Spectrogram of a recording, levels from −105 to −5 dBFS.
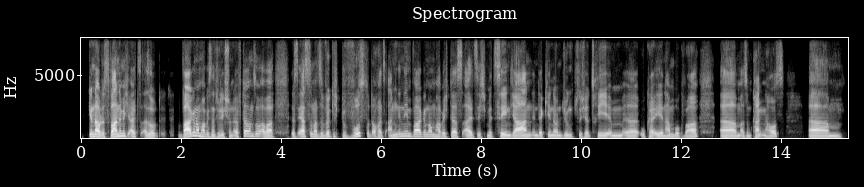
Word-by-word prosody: Genau, 165 -1 +7
das 130 +2 -4
war 150 +2 +9
nämlich 190 -1 0
als 155 0 -1
also, 130 -1 0
d - - -24
d - - -25 0.3
wahrgenommen 170 - +7
habe 160 -2 -1
ich‘s 140 - -8
natürlich 135 -2 -4
schon 110 -2 -7
öfter 170 - 0
und 185 - -5
so, 190 +1 -3
aber 135 -1 +2 0.3
das 130 -3 -6
1. 155 +4 +2
Mal 155 -3 -2
so 130 -1 -7
wirklich 155 0 -4
bewusst 120 - -1
und 155 - -7
auch 130 - -4
als 125 -3 -4
angenehm 175 +9 -4
wahrgenommen 160 -4 +1
habe 140 0 -2
ich 125 - -13
das, 125 -2 -1
als 120 +1 0
ich 120 -2 -9
mit 115 -1 -5
10 130 -1 +1
Jahren 125 +4 +3
in 125 - -5
der 120 -1 -1
Kinder 130 +2 -3
und 115 -3 -6
Jugendpsychiatrie 125 -1 -4
im, 115 -1 -2
äh, 110 -2 -1
UKE 115 -2 -2
in 110 -2 -1
Hamburg 110 - -4
war, 95 - +1 0.4
ähm, 110 -1 +2
also 105 -1 -6
im 95 - -11
Krankenhaus. 125 -5 -2 0.5
Ähm, 105 -3 +1
130 Hz, 205 wpm, -24 LUFS, 115-150 Hz, 0.5 s, war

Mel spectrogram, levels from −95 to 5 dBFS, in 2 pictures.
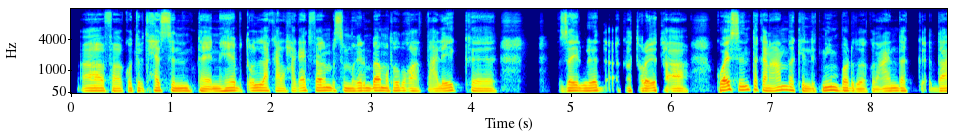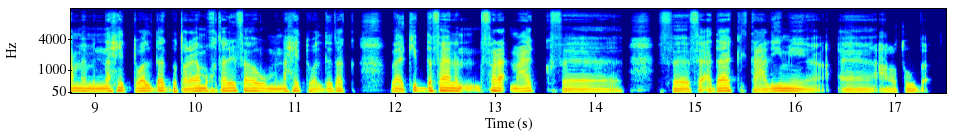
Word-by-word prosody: آه، 115 +1 +2
فكنت 115 +1 -2
بتحس 115 +2 +1
إن 110 -1 +4
أنت 110 +1 0
إن 105 0 +3
هي 120 +3 +4
بتقول 120 +2 +1
لك 120 -1 0
على 110 -2 -1
حاجات 115 +4 -2
فعلًا، 125 0 +3
بس 120 0 -1
من 110 -1 +2
غير 115 +1 +2
بقى 120 +1 +4
ما 115 - +3
تضغط 110 -4 -2
عليك 115 +5 -1 0.8
زي 120 +4 +4
الوالد، 115 0 +3 0.2
كانت 110 -1 -5
طريقتها 110 -2 +1 0.3
كويس 150 +4 +6
إن 150 - +4
أنت 165 +1 +1
كان 120 -6 +2
عندك 135 +1 +1
الاتنين 120 +6 +2
برضه، 110 -6 +1
يكون 95 -1 -4
عندك 110 +3 -1
دعم 110 +2 0
من 105 -2 0
ناحية 105 +2 0
والدك 110 +1 +1
بطريقة 100 +3 0
مُختلفة، 110 +1 0
ومن 105 -2 -1
ناحية 110 +1 -1
والدتك، 100 +2 -3 0.4
وأكيد 105 +3 -1
ده 115 - +2
فعلًا 115 -2 +2
فرق 120 -1 +1
معاك 105 +2 -2
ف 110 -3 -7 1.2
في 95 - -9
أدائك 115 +4 0
التعليمي 100 -1 -1 0.6
على 95 0 -5
طول 100 -1 -3
بقى. 95 - -11
110 Hz, 180 wpm, -24 LUFS, 105-120 Hz, 1.2 s, كويس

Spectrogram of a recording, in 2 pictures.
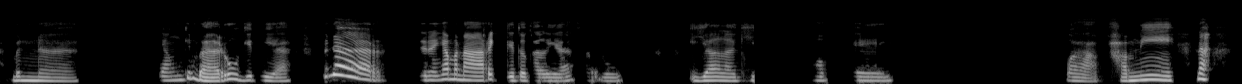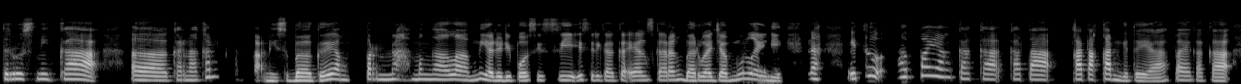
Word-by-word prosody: Bener. 175 -4 -1 0.9
Yang 190 -1 -4
mungkin 210 +8 -3
baru 165 +5 +3 0.2
gitu 190 -1 -6
ya? 160 - -5 0.4
Bener, 365 - +5 0.5
jadinya 200 +4 0
menarik 200 +1 +3
gitu 180 0 -1
kali 165 0 -5
ya, 160 - -5 0.2
seru. 180 -2 -15 0.9
Iya 175 +1 0
lagi, 170 +1 -6 0.6
oke. 185 0 -13 2.1
Wah 165 -4 -5
paham 170 0 -3
nih 210 -2 +3 0.2
nah, 250 -2 +5 0.3
terus 245 0 +1
nih 245 -2 -1
Kak, 240 -2 +6 0.4
eee, 200 -2 +4
karena 205 -1 -2
kan 345 0 0 0.2
Kakak 205 -4 -5
nih 160 - -2
sebagai 180 +2 +3
yang 225 -3 0 0.2
pernah 235 -1 0
mengalami 225 -1 +2
ada 185 -1 +5
di 185 - +1
posisi 195 +1 -1
istri 200 0 -3
Kakak 185 -2 -2
yang 195 +1 +1
sekarang 200 +1 0
baru 180 0 +3
aja 180 0 +3
mulai 225 +1 0
nih 165 -3 -1 0.3
nah 255 -1 +2 0.3
itu 270 +10 -1 0.3
apa 345 +4 -2
yang 360 -3 0
Kakak 255 -3 -3
kata 230 -3 0 0.2
katakan 235 -1 +4
gitu 170 -1 -2
ya, 155 +3 -1
apa 195 - -8
yang - - -12
Kakak 170 -2 +2
200 Hz, 135 wpm, -23 LUFS, 180-235 Hz, 2.1 s, Kak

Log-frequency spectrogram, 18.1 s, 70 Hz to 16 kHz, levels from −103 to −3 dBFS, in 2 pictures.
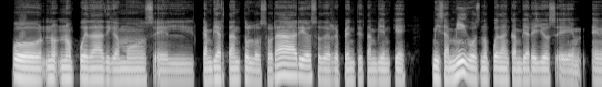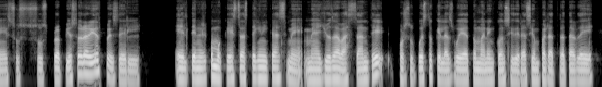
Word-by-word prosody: por 120 -4 +6
no 125 -1 +2
no 125 0 +1
pueda, 120 -1 +2
digamos, 110 0 -1
el 100 0 -4
cambiar 115 +2 +1
tanto 115 0 0
los 105 0 -3
horarios 140 0 +3
o 110 - 0
de 110 - +1
repente 110 0 -3
también 105 0 -2
que 105 -2 -3 0.3
mis 125 -3 +1
amigos 125 0 +4
no 115 -2 0
puedan 115 -1 +1
cambiar 110 0 -1
ellos, 110 0 0
em, 100 -2 -2 0.2
eh, 105 0 -3
sus 110 - -11
sus 110 -1 -9
propios 115 +3 -2
horarios, 165 +3 +3
pues, 115 +1 -3
el 100 -2 -3 0.5
el 115 -1 0
tener 120 0 +1
como 125 -1 +2
que 115 - 0
estas 120 0 -2
técnicas 120 0 -1
me 105 -4 -1
me 110 +1 -2
ayuda 115 +2 +1
bastante. 110 +5 0 0.2
Por 115 0 -4
supuesto 115 +2 -3
que 115 - -2
las 105 -1 -2
voy 110 -1 +2
a 110 - +1
tomar 105 -1 0
en 105 - -1
consideración 105 0 -2
para 105 -3 0
tratar 105 0 -2
de, 105 -1 0
110 Hz, 170 wpm, -23 LUFS, 105-120 Hz, 0.5 s, por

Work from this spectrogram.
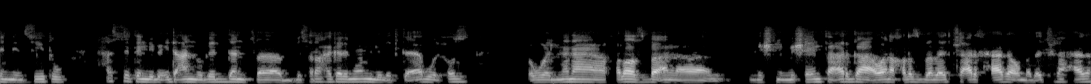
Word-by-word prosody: إني 115 -2 -2
نسيته، 120 +3 -6 0.3
حسيت 140 -1 -9
إني 120 -2 +1
بعيد 115 0 -3
عنه 115 -1 +2
جدًا. 120 +1 -1 0.2
فبصراحة 125 - -2
جالي 125 -1 +1
نوع 125 +1 -1
من 125 -3 -1
الاكتئاب 115 +2 -2
والحزن، 125 +2 -6 0.6
وإن 110 +2 -3
أنا 115 -2 +2
خلاص 125 -2 +5
بقى - - +6
أنا 110 -2 -2 0.8
مش - - -1 0.2
مش - - 0
هينفع 125 +1 +1
أرجع 120 -2 +4
وأنا 115 0 +5
خلاص 120 +1 -3
بقى 105 - +1
ما 110 - -3
بقيتش 110 0 -1
عارف - - +3
حاجة - - +6
أو 105 - +3
ما 95 -2 -5
بقيتش - - -6
فاهم 120 - -3
حاجة. 120 +3 +2
120 Hz, 185 wpm, -23 LUFS, 110-125 Hz, 0.8 s, بقى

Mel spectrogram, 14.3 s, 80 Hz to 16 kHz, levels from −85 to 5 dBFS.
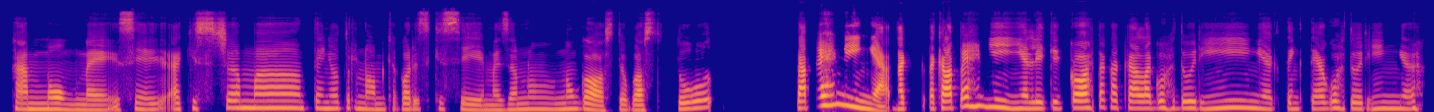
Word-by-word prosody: jamón, 185 -2 +1
né, 160 0 -2
esse 180 +1 -6
aqui 215 +3 -5
se - - -4
chama 225 -1 +2
tem 210 -2 -3
outro 210 0 -6
nome 180 -2 -3
que - - -14
agora 180 0 -2
esqueci, 170 -4 -5
mas 160 +1 -7
eu 170 - -3
não 185 0 -4
não 190 +2 -2
gosto, 165 -5 +1
eu 165 - -4
gosto 160 0 -2 0.2
do 215 +5 0 0.9
da 220 0 +6
perninha, 280 - +5
da 195 0 +3 0.2
daquela 215 +2 +5
perninha, 255 -6 +2
ali 205 0 +1
que 205 0 -6
corta 225 +3 +4
com 235 - -5
aquela 215 -2 +1
gordurinha, 215 0 -1
que - - -30
tem 195 0 -7
que - - -18
ter 200 - -7
a 200 - 0
gordurinha, 200 -1 -3
205 Hz, 155 wpm, -20 LUFS, 185-225 Hz, 0.9 s, da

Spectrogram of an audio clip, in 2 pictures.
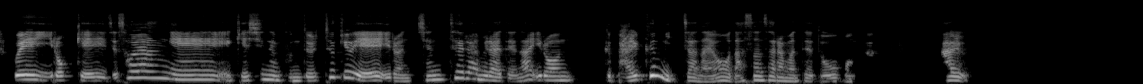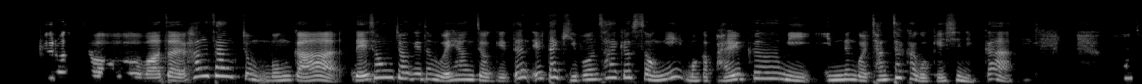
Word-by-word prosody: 왜 220 +1 +9
이렇게 190 -3 -1
이제 155 -1 -6
서양에 235 - 0
계시는 195 +3 -2
분들 175 -1 -5
특유의 290 - +3
이런 150 -2 -4
젠틀함이라 225 0 -2
해야 165 - 0
되나 150 +7 -4
이런 190 -2 -1 0.3
그 - - -6
밝음이 210 - +5
있잖아요. 160 +1 -5
낯선 195 +3 -3
사람한테도 150 -5 -5
뭔가 130 -1 -13 0.9
알 185 -1 0 2.1
그렇죠. 290 0 -2 0.4
맞아요. 160 +2 +4
항상 385 0 +2
좀 215 - -4
뭔가 190 +1 +4
내성적이든 250 - +2
외향적이든 190 - 0
일단 325 +3 0
기본 220 -1 -1
사교성이 310 - -1
뭔가 170 -1 -4
밝음이 235 - 0
있는 215 +3 +2
걸 175 -4 -1
장착하고 215 - 0
계시니까 175 - -3 1.1
어 - - -5
205 Hz, 245 characters per minute, -29 LUFS, 175-260 Hz, 2.1 s, 왜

